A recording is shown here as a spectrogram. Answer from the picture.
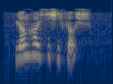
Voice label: "langhalsigi", Bas Rhin; vin; bouteille d’alsaceà long col

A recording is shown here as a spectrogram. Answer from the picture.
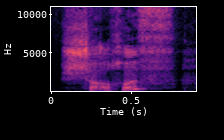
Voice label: "scharf", alsace

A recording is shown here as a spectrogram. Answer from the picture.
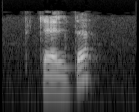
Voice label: "kalte", alsace

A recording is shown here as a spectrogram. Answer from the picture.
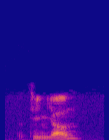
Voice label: "thymian", alsace

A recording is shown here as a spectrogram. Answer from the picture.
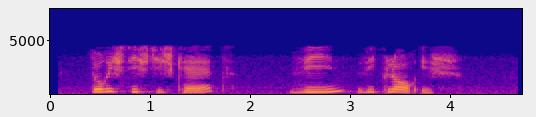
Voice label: "durichsichtigkeit", Bas Rhin; vin; limpidité

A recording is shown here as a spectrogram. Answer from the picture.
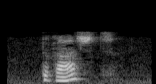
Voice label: "rascht", alsace

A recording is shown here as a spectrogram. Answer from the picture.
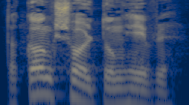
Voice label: "gang", Alsace

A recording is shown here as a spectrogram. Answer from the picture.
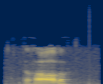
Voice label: "hawer", alsace

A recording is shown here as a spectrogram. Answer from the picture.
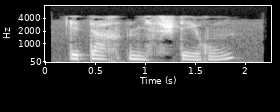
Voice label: "gedachtnissterung", Bas Rhin; medecine; trouble cognitif

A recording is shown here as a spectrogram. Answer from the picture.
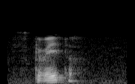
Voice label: "gwitter", alsace

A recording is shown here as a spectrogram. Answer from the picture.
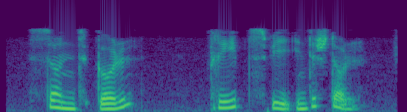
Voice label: "sankt gall", alsace; meteo

